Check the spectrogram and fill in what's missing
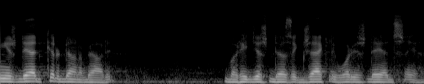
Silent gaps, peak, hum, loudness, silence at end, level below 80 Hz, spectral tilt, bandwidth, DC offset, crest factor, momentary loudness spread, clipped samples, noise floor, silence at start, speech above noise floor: none; -12 dBFS; none; -30 LUFS; 0 s; -62 dBFS; -8 dB/octave; 10.5 kHz; under 0.1%; 18 dB; 7 LU; under 0.1%; -53 dBFS; 0 s; 25 dB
